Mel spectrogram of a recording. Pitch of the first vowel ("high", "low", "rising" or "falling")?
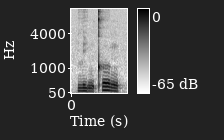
low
